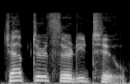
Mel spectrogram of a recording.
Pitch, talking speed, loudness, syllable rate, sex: 145 Hz, 140 wpm, -16 LUFS, 4.1 syllables/s, male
